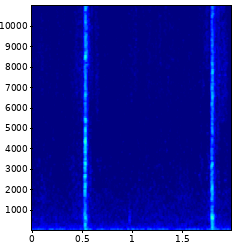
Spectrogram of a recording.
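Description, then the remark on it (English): Two sharp, stinging hand slaps (spanks) on a butt, spaced over a second apart, each a crisp smack standing alone against a quiet, faintly hissy background with no talking. “Do you like mistress's stinging slaps on your precious little butt?”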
